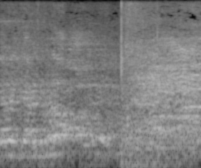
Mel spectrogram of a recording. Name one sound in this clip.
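A volleyball is smacked hard.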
